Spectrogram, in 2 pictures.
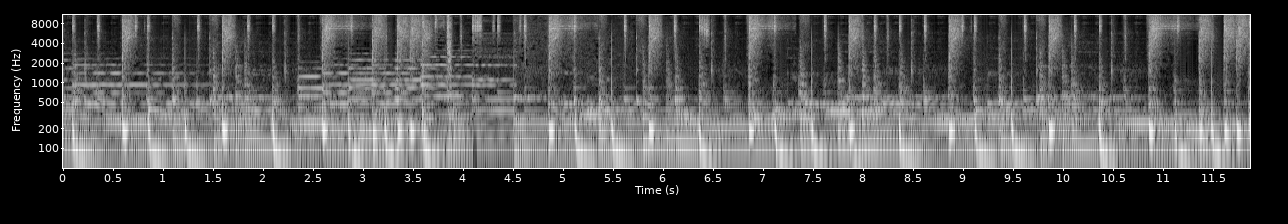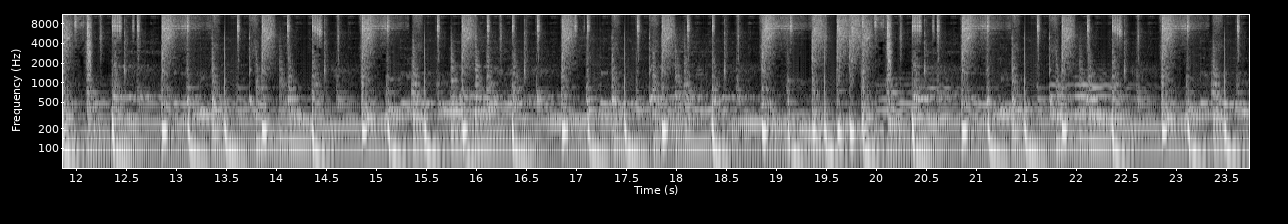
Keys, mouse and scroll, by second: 0.2-0.7 scroll up 1, 16.1 alt+middle click, 16.7 shift+middle click, 16.8 scroll up 1, 17.1-19.7 shift+middle drag, 19.7-21.7 drag, 21.7 ctrl+z, 21.8-22.2 scroll down 1.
